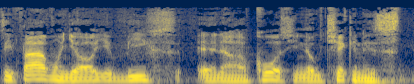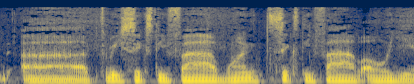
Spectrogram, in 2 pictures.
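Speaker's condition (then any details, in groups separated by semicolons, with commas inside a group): No condition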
